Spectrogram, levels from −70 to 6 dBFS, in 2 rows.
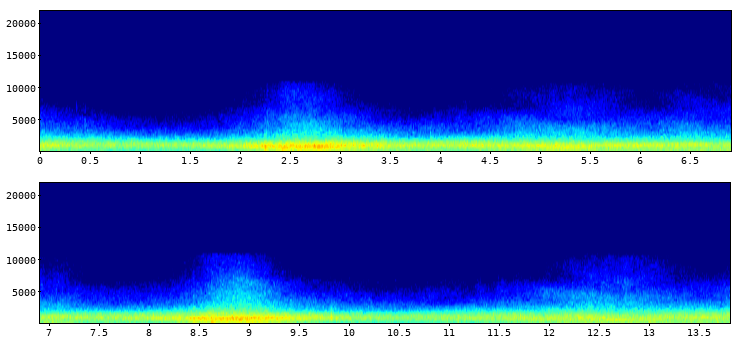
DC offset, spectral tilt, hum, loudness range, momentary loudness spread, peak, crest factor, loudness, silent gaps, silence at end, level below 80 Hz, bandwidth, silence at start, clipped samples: under 0.1%; -5.5 dB/octave; none; 5 LU; 10 LU; -2 dBFS; 20 dB; -23 LUFS; none; 0 s; -42 dBFS; 11.5 kHz; 0 s; under 0.1%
